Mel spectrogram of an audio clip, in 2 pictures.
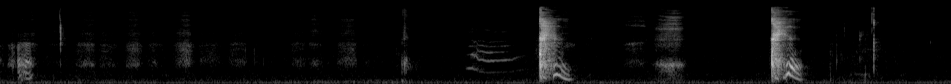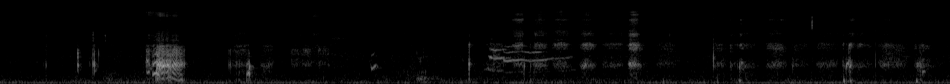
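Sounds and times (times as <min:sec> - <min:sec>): baby sneezing: 0:05.4 - 0:05.8, 0:07.7 - 0:08.1.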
